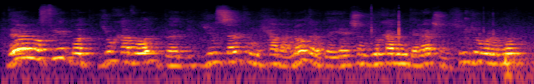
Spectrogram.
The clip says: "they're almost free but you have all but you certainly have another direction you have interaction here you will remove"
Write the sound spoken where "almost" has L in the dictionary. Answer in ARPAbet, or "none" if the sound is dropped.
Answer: none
